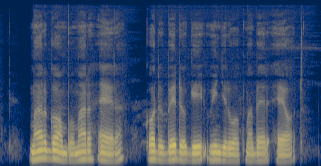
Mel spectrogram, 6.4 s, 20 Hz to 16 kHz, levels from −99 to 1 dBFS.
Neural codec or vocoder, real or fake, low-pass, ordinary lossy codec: none; real; 14.4 kHz; none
